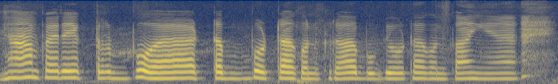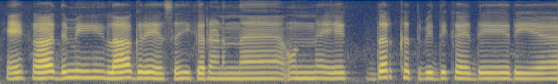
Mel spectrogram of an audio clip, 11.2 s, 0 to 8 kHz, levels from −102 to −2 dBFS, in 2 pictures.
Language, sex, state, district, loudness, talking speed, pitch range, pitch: Rajasthani, female, Rajasthan, Churu, -18 LUFS, 160 wpm, 200-220 Hz, 210 Hz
